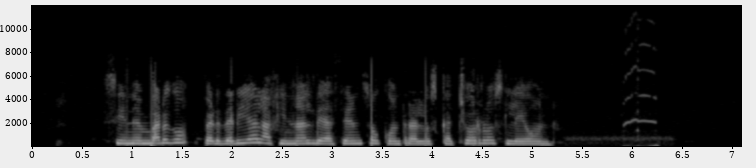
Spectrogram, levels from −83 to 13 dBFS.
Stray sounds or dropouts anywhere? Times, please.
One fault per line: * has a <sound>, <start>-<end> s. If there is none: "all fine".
* has a squeak, 5.9-6.3 s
